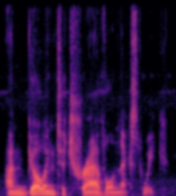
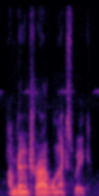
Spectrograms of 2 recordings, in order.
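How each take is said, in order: First: Both words of 'going to' are said separately. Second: The two words merge into one short word.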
